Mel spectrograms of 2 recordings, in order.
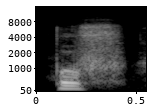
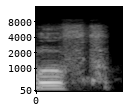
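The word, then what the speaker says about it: bœuf: Boof. It's actually Okay. bouf bourguignon. I've heard it pronounced that way before.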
